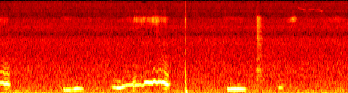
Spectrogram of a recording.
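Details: Snoring from a sleeping cat: faint low hums and a thin rising whistle on the breath, quiet room otherwise still.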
